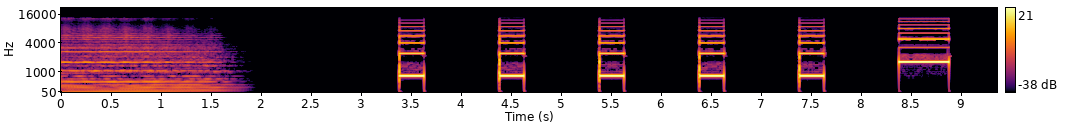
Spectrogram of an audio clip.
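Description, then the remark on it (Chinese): A radio time signal marking 20:00 Beijing time on China's Voice of China (中国之声) station: five short, evenly spaced electronic pips one second apart, then a sixth longer, higher-pitched tone, loud and clear after a brief stretch of fading sound and silence. “北京时间20点整。”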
